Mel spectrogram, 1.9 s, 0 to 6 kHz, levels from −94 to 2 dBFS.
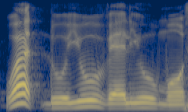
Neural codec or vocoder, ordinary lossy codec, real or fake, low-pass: none; none; real; 5.4 kHz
